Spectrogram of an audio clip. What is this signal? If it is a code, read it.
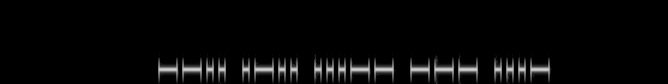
Morse code, heard as a keyed tone, about 20 wpm, 700 Hz. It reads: ZL3OV
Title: DXCC-100 Call Signs - 5 Characters - Repeated 3x - 20wpm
